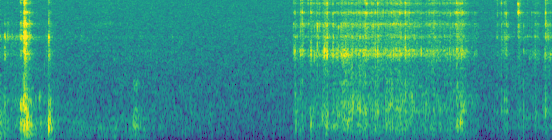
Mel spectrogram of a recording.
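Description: A squeegee set down among utensils in a plastic storage drawer with a short knock, then a faint rustle about two seconds later.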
